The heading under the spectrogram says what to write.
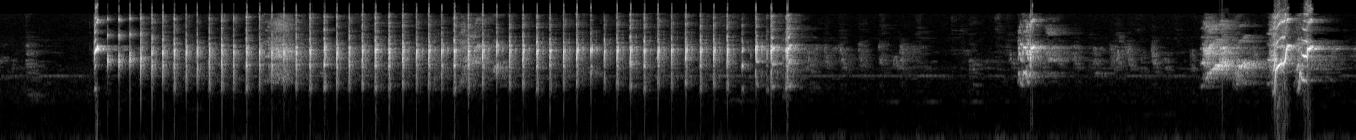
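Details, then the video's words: Lovebird fighter of the biola pb creamino type giving its prized long chatter, used to train other lovebirds: an unbroken rapid rattle of shrill notes lasting about three and a half seconds, followed by a few sharp squeaky calls. "Masteran Burung Lovebird Fighter Ngekek panjang - Suara Burung lovebird biola pb creamino"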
